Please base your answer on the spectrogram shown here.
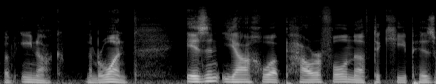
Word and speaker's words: Yahweh: uh the name of our heavenly father we pronounce it Yahweh others say Yahweh yahovah Etc and then lastly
